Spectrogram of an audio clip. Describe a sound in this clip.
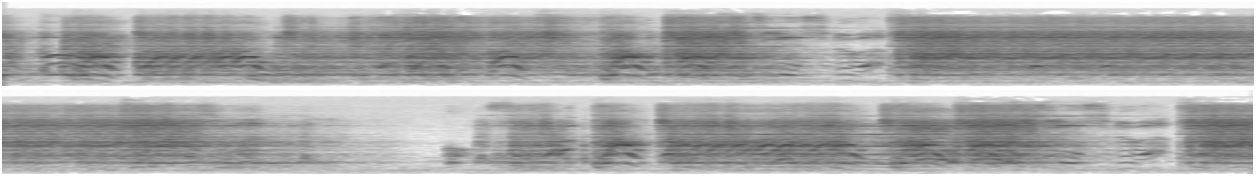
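Fighting game hits crack and thump rapidly.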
